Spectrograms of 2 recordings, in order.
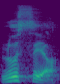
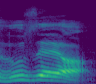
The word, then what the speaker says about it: loose: 비슷한 나라가 뭔가 하면요 loose 이것도 동의어예요 그렇죠 루스요 우리나라 사람들이 자꾸 뭐라고 발음하죠 선생님 오늘 수업비가 너무 루즈예요 루즈가 아니고 루즈는 los입니다지다 일타가 루즈고요 loos는 발음이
